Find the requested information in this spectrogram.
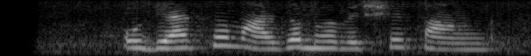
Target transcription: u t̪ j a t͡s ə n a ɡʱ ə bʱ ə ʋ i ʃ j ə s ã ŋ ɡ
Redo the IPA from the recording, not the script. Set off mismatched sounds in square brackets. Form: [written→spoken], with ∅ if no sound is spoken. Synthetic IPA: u [t̪→d̪] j a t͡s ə [n→m] a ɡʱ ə bʱ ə ʋ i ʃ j ə s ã ŋ ɡ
